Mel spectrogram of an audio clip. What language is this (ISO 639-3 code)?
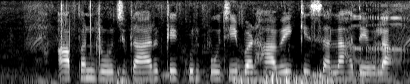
bho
